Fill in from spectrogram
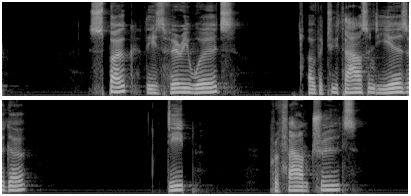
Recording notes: Evening Worship Service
